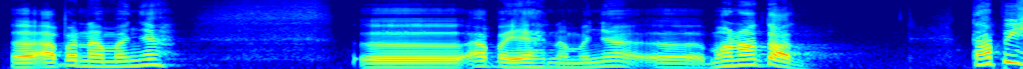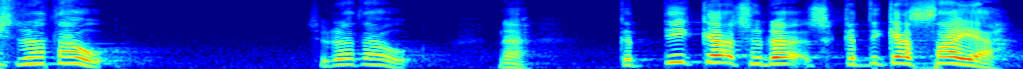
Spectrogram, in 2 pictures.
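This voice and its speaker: A man's voice: extremely high pitch, a bit bright. A male pastor preaching a sermon, emphatic and repetitive, often turning to address the congregation directly.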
